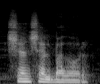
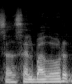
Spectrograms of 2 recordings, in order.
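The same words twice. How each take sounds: First: The S sounds are hushing sh sounds. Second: The S sounds are plain hissing s sounds. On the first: "transformaba el sonido de la S en una sh" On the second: "en vez de decir"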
